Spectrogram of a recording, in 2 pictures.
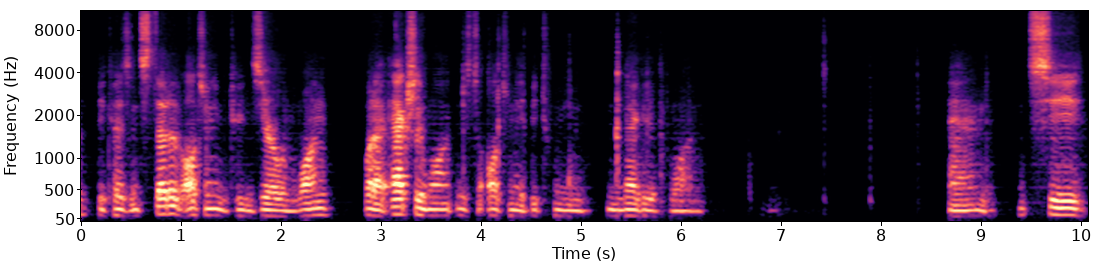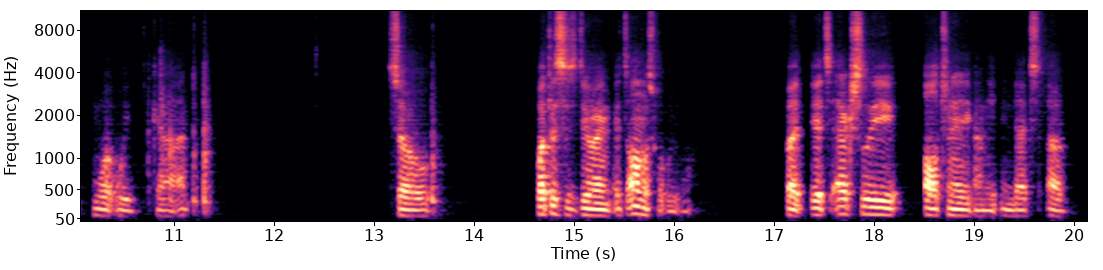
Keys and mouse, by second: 0.6-3.1 middle drag, 3.1-20.1 drag.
